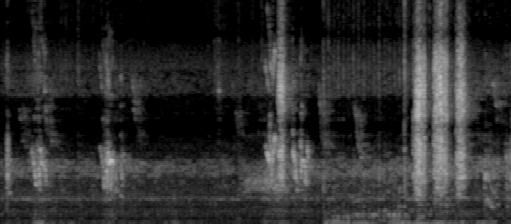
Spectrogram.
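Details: Budgerigars chirping, kept as pets: bright, scratchy chirps of two to four notes at a time, with short pauses between them. A denser, louder cluster of sharp chirps closes the clip, over faint low rustling.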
